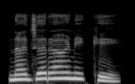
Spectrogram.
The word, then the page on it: ನಜರಾಣಿಕೆ: Kannada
